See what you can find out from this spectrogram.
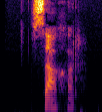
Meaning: sugar
- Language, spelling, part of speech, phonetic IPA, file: Russian, сахар, noun, [ˈsaxər], Ru-сахар.ogg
